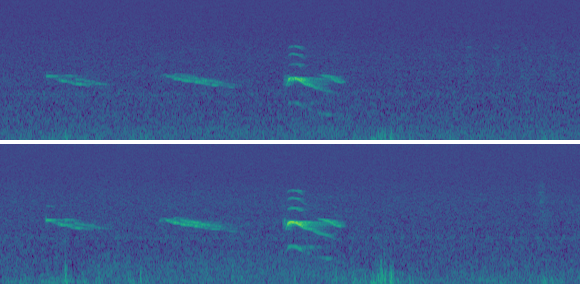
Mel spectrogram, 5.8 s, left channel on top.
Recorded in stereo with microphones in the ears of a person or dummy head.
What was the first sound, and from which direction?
A bird, 65° right (ahead or behind).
